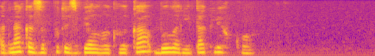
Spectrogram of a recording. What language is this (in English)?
Russian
